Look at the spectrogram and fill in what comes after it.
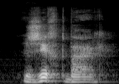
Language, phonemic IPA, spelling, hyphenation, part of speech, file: Dutch, /ˈzɪxtbaːr/, zichtbaar, zicht‧baar, adjective, Nl-zichtbaar.ogg
- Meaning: visible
